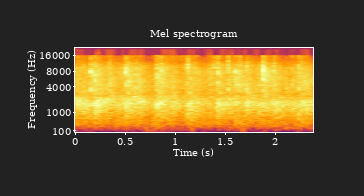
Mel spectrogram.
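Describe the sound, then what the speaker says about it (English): Sustained applause from an audience at a blockchain day event, steady dense clapping filling the whole stretch at moderate loudness with no talk over it. "Also, please, big applause."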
